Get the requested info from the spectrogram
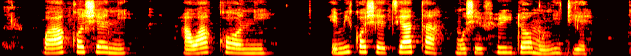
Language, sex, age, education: Yoruba, female, 15-29, tertiary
